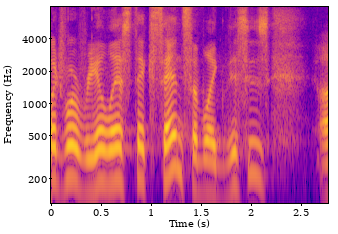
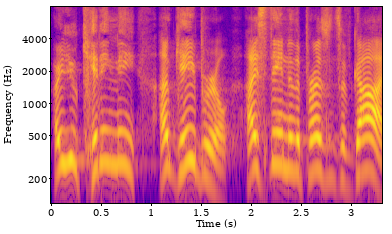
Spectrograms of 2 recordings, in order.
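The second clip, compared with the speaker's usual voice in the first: put-on exasperated, disbelieving, raised and pitched-up voice; 5 semitones higher, 6 dB louder than usual. Speaker retells Gabriel answering a man who doubts his words, acting out exasperation. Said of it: "you could almost feel like the exasperation in his voice".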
